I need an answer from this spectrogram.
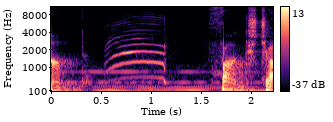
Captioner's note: cat meows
